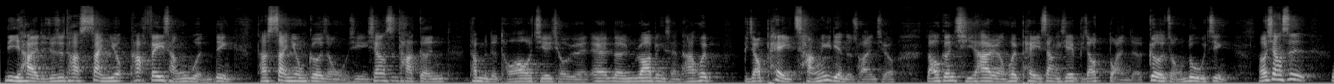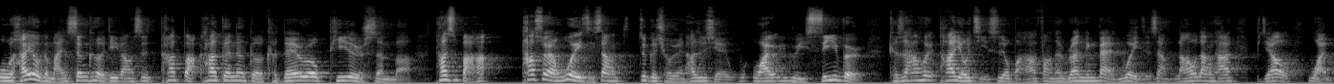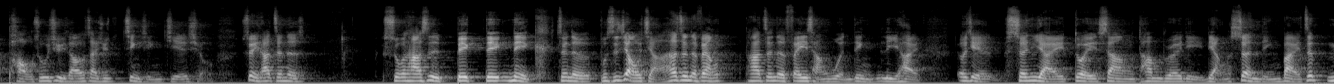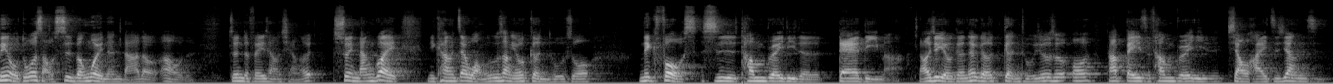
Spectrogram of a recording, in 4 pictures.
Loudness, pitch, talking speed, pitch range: -24 LUFS, 150 Hz, 370 characters per minute, 135-165 Hz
